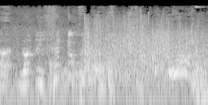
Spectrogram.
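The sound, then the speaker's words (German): Brief voice sounds lead into a loud splash as someone jumps into the water of a main sewer canal, followed by a couple of seconds of churning, sloshing liquid. “Ja, Luft an, Nase zu und dann Sprung ab, Marsch.”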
